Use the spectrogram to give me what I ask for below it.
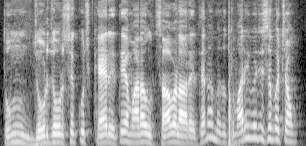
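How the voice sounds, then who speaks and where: A man voicing a hard-of-hearing male frog who keeps asking others to speak louder. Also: a little high, quick pace, a little hiss or hum, pitched above the performer's own voice, close to an everyday voice. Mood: earnest.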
